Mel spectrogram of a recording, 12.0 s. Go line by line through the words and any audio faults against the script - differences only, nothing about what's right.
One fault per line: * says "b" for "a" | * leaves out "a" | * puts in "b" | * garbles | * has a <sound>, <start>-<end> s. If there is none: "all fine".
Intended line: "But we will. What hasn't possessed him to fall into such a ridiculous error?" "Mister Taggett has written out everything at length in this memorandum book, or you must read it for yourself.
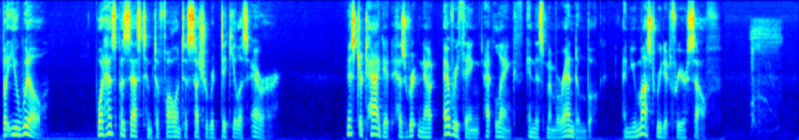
* says "you" for "we"
* says "has" for "hasn't"
* says "and" for "or"
* has a sniff, 11.2-11.8 s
